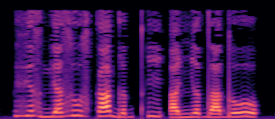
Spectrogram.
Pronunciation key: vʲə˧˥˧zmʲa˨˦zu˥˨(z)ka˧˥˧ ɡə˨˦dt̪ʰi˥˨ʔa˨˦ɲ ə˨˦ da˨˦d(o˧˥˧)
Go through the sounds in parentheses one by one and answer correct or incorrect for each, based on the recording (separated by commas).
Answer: correct, correct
